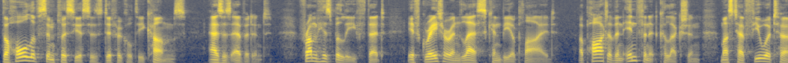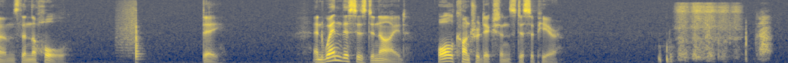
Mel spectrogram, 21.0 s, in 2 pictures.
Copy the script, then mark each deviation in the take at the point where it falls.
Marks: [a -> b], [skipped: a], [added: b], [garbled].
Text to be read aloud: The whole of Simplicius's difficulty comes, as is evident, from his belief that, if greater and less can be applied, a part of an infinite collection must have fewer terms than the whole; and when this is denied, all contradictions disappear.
The whole of Simplicius's difficulty comes, as is evident, from his belief that, if greater and less can be applied, a part of an infinite collection must have fewer terms than the whole; [added: day] and when this is denied, all contradictions disappear.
